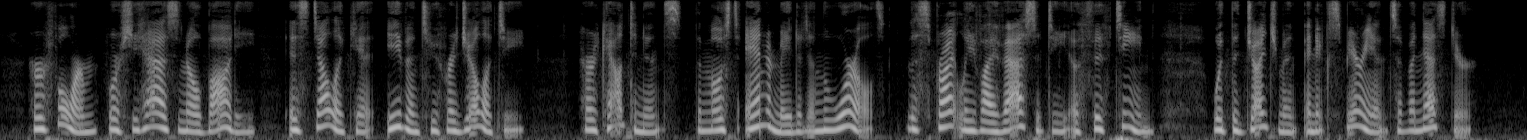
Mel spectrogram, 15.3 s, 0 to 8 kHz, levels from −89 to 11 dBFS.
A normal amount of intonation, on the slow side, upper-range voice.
Yes: average, 4.2 semitones; slow, 130 wpm; high, 215 Hz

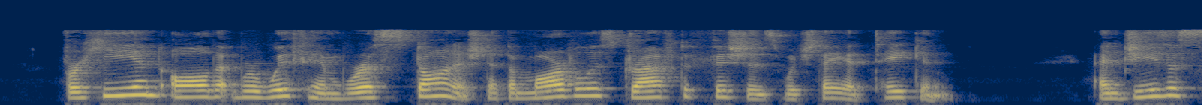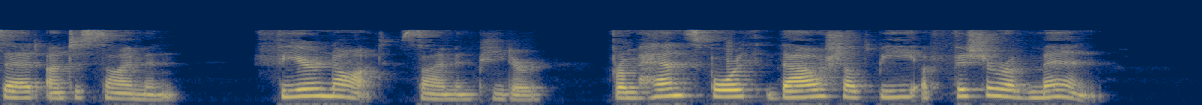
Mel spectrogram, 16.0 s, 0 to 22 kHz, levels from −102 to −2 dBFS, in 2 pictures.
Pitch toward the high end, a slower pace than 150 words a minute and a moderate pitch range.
Yes: high, 210 Hz; average, 140 wpm; average, 4.4 semitones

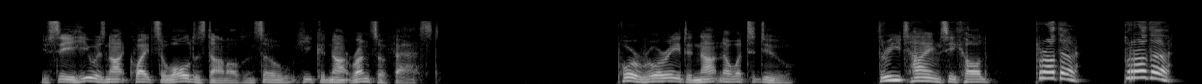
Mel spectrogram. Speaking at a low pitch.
Yes: low, 120 Hz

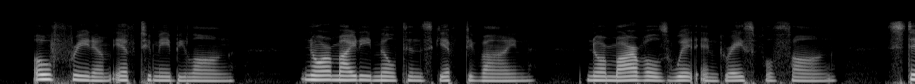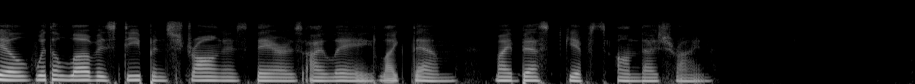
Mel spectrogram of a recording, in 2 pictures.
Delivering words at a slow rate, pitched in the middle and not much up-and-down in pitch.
Yes: slow, 120 wpm; medium, 180 Hz; narrow, 2.2 semitones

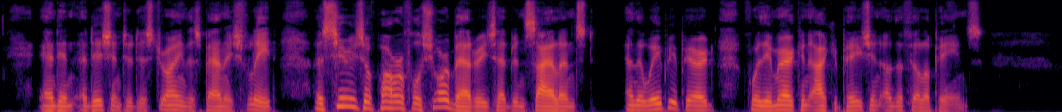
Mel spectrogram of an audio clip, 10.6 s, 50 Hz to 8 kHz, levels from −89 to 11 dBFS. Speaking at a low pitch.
Yes: low, 115 Hz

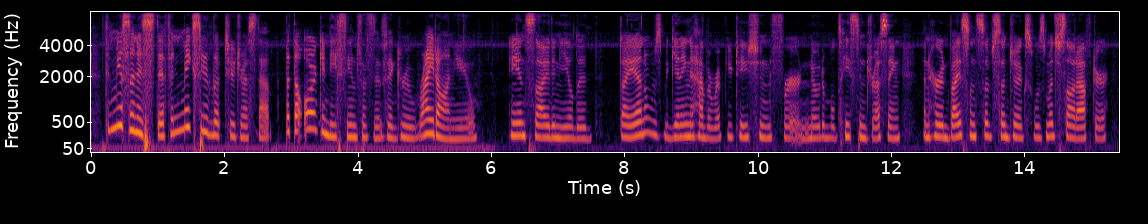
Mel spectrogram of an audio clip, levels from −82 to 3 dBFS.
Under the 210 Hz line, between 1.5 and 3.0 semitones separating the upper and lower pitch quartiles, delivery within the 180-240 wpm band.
No: high, 225 Hz; average, 2.7 semitones; average, 185 wpm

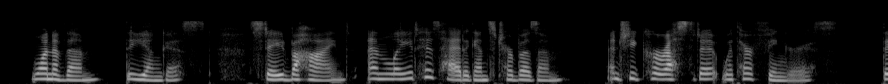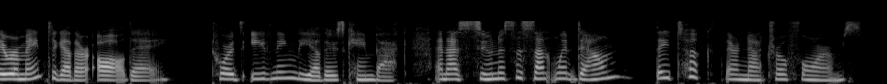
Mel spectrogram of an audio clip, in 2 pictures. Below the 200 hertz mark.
No: high, 230 Hz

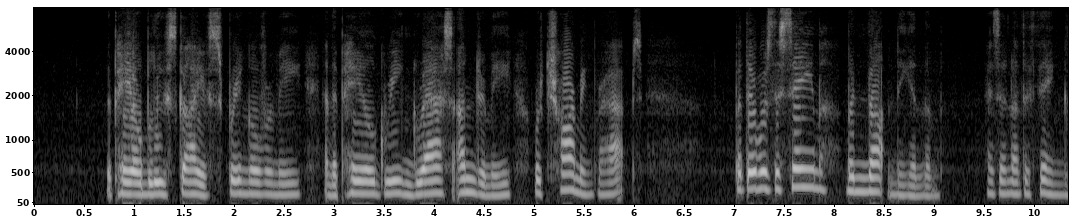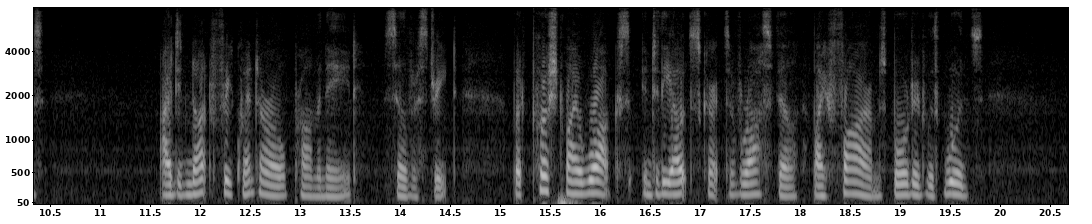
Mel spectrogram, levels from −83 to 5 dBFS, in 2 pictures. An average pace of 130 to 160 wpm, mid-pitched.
Yes: average, 155 wpm; medium, 175 Hz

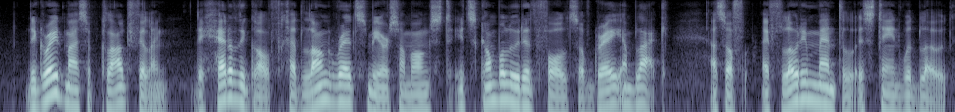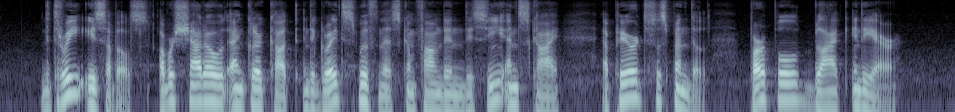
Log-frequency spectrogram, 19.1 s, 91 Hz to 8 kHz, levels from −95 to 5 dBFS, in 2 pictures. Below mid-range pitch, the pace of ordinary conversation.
Yes: low, 115 Hz; average, 170 wpm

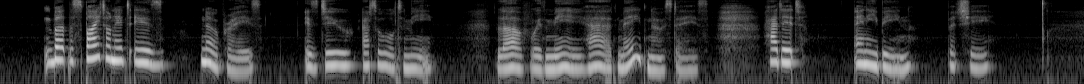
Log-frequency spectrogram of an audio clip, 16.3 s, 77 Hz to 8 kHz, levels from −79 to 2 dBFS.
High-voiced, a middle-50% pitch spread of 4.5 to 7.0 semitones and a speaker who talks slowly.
Yes: high, 205 Hz; average, 4.9 semitones; slow, 90 wpm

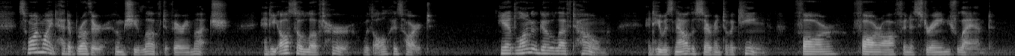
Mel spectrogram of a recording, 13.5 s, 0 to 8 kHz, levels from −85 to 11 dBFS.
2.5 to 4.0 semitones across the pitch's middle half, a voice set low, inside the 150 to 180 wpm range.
Yes: average, 3.4 semitones; low, 125 Hz; average, 175 wpm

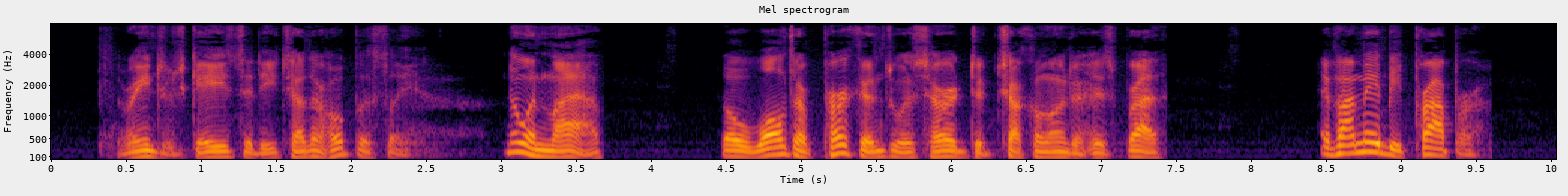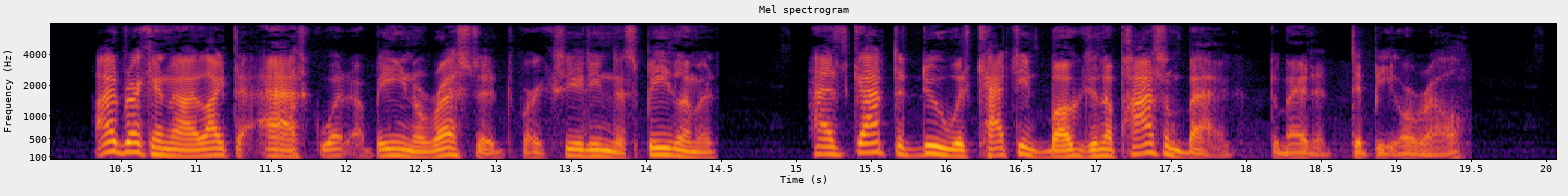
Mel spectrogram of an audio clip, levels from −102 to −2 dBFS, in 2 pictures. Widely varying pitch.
Yes: wide, 6.0 semitones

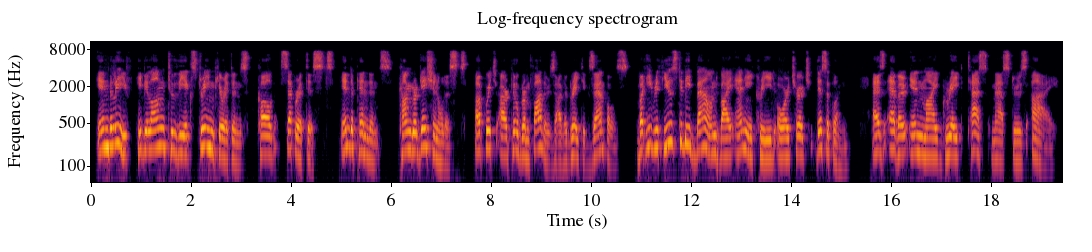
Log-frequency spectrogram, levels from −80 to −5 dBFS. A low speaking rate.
Yes: slow, 125 wpm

